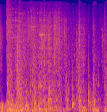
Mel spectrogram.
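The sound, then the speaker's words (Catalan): A person tripping over their trousers and falling makes a loud crash, a dense jumble of thuds and knocks that starts abruptly and stays heavy for about two seconds before breaking into scattered bumps. “És que m'he caigut perquè m'he entrebancat amb els pantalons, però bueno, ara ho tinc tot controlat”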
